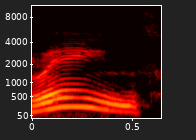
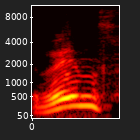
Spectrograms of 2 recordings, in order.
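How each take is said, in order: First: The vowel is a gliding 'ay' sound. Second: The vowel is a short plain 'e' sound. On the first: The speaker calls it right. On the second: The speaker calls it wrong.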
